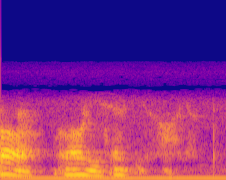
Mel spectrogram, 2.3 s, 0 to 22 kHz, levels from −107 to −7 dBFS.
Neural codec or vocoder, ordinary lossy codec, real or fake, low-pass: none; MP3, 32 kbps; real; 5.4 kHz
